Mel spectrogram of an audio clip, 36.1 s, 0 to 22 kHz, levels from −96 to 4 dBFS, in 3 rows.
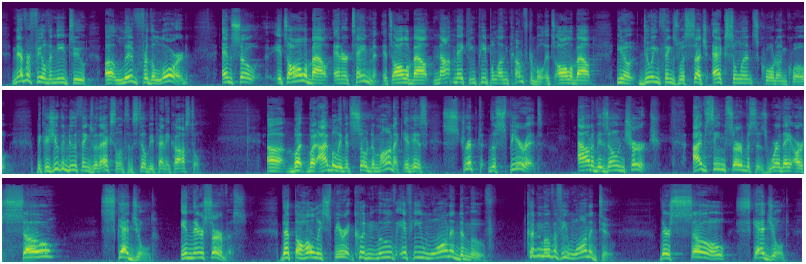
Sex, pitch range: male, 160-210 Hz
